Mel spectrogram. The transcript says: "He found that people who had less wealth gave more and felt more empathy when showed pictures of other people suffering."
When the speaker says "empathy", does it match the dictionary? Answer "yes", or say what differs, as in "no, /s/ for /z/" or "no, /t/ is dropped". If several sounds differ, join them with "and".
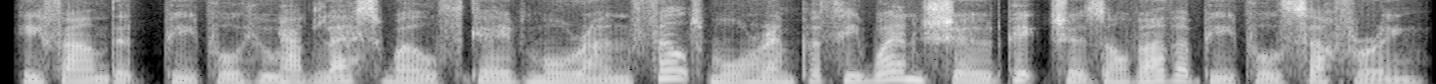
yes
